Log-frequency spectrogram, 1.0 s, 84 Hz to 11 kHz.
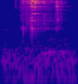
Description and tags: Keys Handling 5
The enjoyable and satisfying clinking symphony of handling keys on a ring
clink, drop, foley, handling, jingle, jingling, key, keychain, keyfumble, keyinsert, keylock, keyunlock, scrape, sfx, soundeffects, turn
